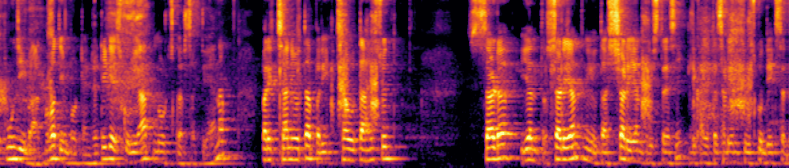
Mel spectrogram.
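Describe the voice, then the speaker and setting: A man's voice: mid-range voice, a little mellow. Hindi teacher man in an echoey room. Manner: repeats each word, asks and answers himself. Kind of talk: exam-prep spelling lesson.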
